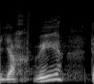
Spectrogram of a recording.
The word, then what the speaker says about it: Jahve: För de upplevde att Guds namn, alltså JHVH, eller troligtvis uttalas det Jahve, det var så heligt så man ville inte säga det, utan man sa Adonai, som betyder Herre.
